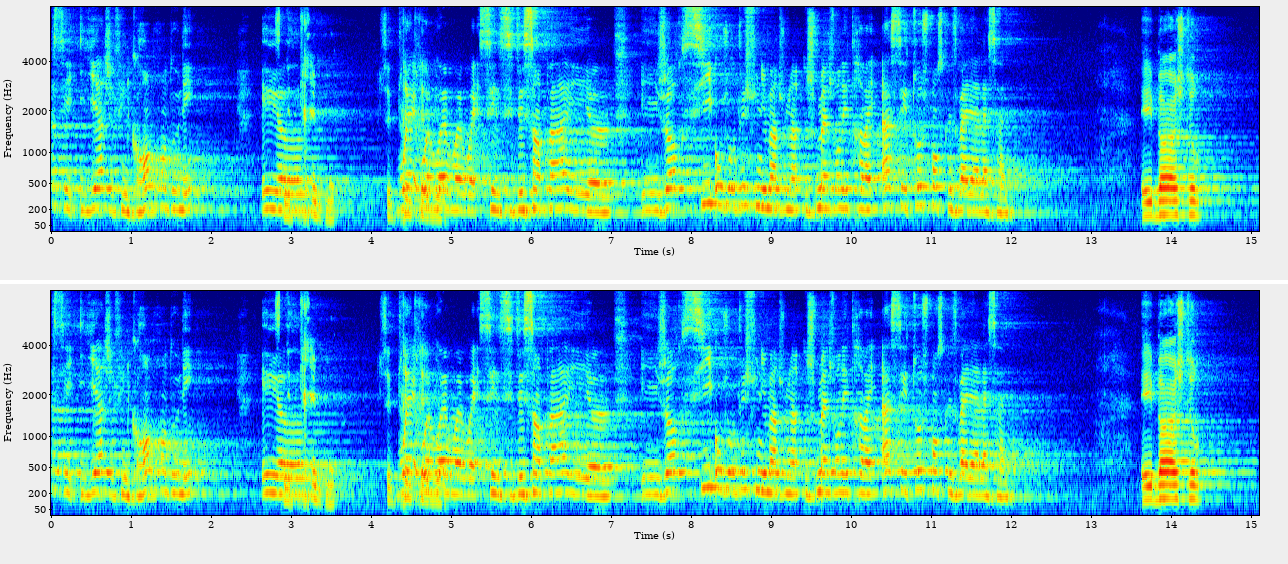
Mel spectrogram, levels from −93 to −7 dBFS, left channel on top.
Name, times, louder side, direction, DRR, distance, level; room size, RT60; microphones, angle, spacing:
voice 1, 0.0-1.8 2.3-3.3 4.3-12.0, equal, 5° left, 1.4 m, -31 dB
voice 2, 2.9-3.5 4.1-5.0 13.3-14.4, right 1 dB, 10° right, 0.6 m, -28 dB
27.0 x 26.0 x 8.0 m
head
